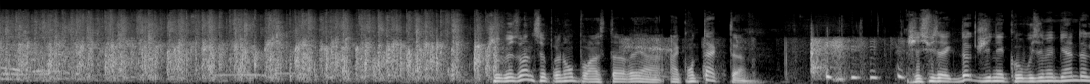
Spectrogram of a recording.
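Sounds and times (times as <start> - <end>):
audience applause: 0.0 - 5.2
speech: 4.9 - 7.7, 9.1 - 10.8.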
